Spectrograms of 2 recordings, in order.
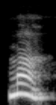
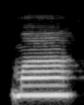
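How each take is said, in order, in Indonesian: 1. Diucapkan dengan nada keempat. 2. Diucapkan dengan nada kedua. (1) "nada keempat" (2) "Nada yang kedua"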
